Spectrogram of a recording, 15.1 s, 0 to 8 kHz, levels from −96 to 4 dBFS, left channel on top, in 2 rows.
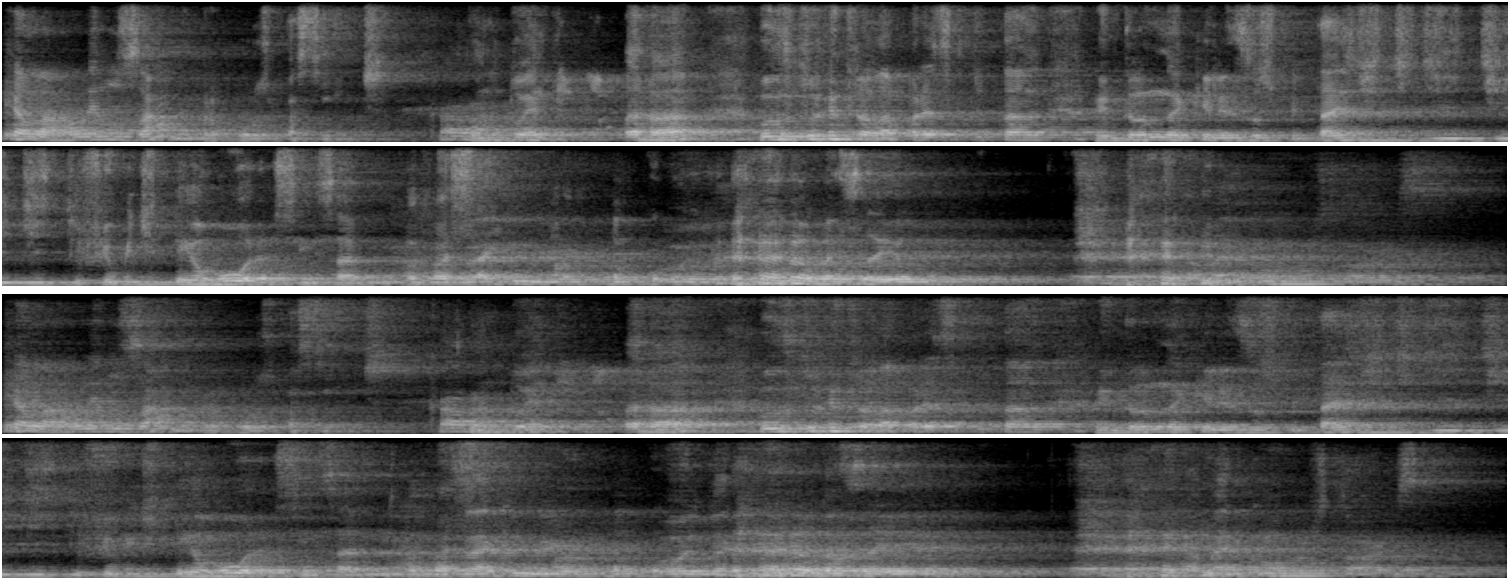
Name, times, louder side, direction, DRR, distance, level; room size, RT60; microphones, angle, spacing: voice 1, 0.0-1.9 2.3-10.0 10.3-12.2 12.9-13.7, left 3 dB, 55° left, 6 dB, 0.7 m, -30 dB
voice 2, 2.1-2.5 9.3-12.3 12.8-14.6, right 1 dB, 60° right, -2 dB, 1.7 m, -34 dB
15.5 x 10.5 x 3.0 m, 2.4 s
head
